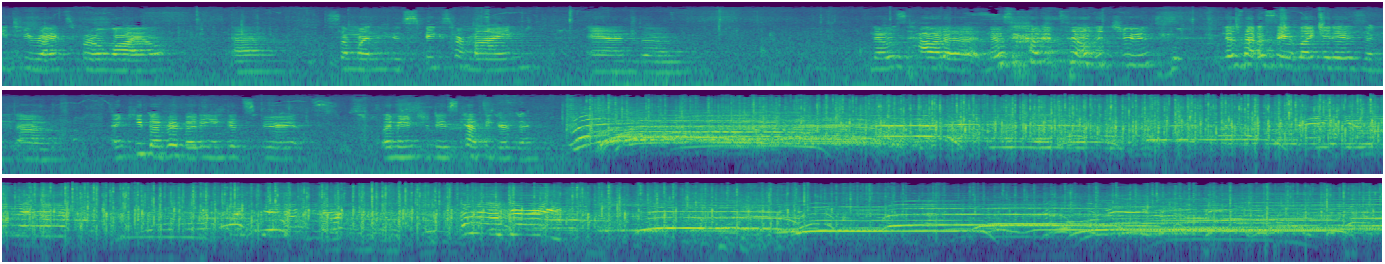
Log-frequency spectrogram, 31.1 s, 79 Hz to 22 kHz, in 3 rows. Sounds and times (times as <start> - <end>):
Female speech, woman speaking: 1.8 - 5.2, 6.5 - 14.4, 20.0 - 21.3, 22.4 - 25.0.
